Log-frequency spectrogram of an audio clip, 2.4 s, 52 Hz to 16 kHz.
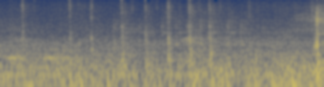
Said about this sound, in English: Hebrews chapter 12, verse 11. Hebrews 12, 11. Let's type this in.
